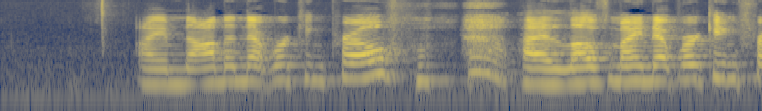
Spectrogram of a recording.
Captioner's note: chuckles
